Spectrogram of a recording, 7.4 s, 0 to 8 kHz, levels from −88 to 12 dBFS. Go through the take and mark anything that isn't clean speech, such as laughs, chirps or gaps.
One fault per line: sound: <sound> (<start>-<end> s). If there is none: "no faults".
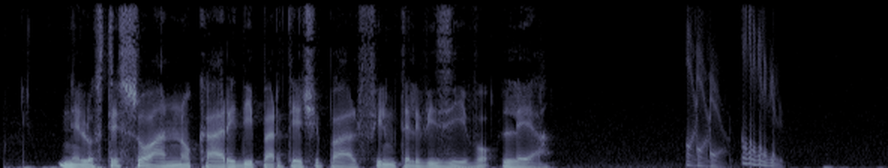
sound: chirp (5.7-6.6 s)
